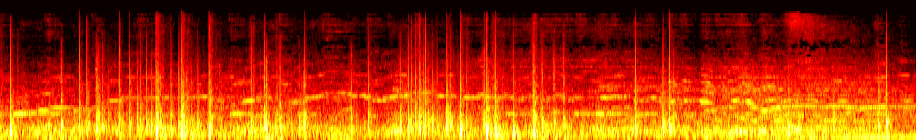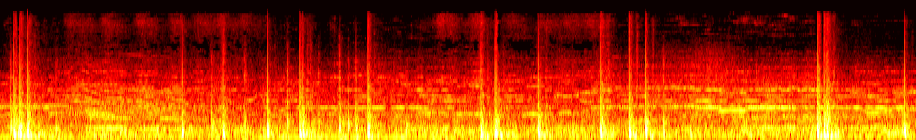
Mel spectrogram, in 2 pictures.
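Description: Fireworks display: aerial shells bursting in rapid, irregular succession, many sharp bangs with the loudest about nine seconds in and again near the end. Music plays steadily underneath.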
